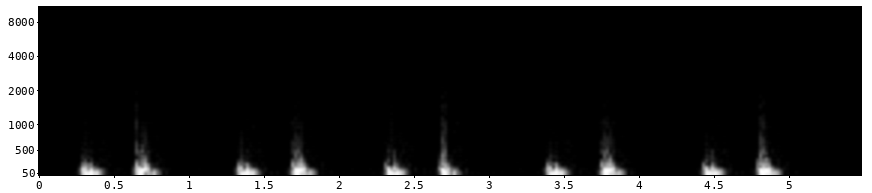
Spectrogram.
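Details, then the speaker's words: Regular paired heart sounds at about 55 beats a minute, heard by stethoscope over the pulmonic area; the second sound splits toward the end of deep inspiration, a normal physiologic split S2. "In the pulmonic area, you normally may hear a split S2 toward the end of inspiration because deep inhalation prevents the aortic and pulmonic valves from closing at the same time. A split S2 sounds like this."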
